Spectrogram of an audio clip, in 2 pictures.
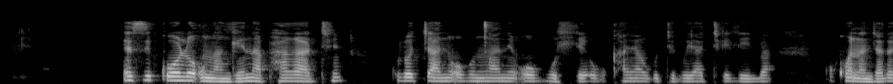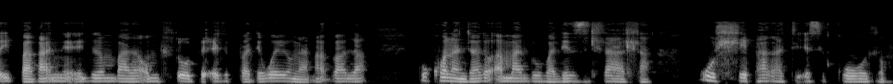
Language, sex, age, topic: North Ndebele, male, 36-49, education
